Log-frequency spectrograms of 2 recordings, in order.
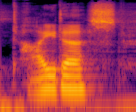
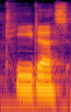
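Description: First: The first syllable sounds like 'tide'. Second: The first syllable does not sound like 'tide'. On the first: The speaker calls it right. "it's Tidus" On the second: The speaker calls it wrong. "some people say it's pronounced Tidus"

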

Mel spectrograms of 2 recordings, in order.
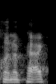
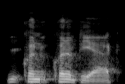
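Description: First: Some sounds of the name are left out. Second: All sounds of the name are pronounced. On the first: The speaker calls it wrong. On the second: The speaker calls it right.

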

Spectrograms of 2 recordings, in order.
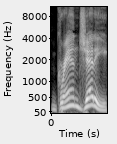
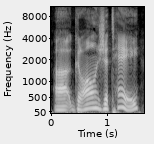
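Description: First: The words get an anglicized, English-like pronunciation. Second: The words get a French pronunciation. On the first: "or as DW says" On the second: "all the French pronunciations of"

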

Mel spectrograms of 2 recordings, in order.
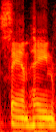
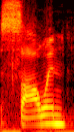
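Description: First: The word is pronounced the way it is spelled. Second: The word gets its older Celtic pronunciation. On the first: "I pronounced it Samhain for the longest time because that's how it's spelled" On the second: "I would have never thought that you would pronounce it Samhain, but it being an ancient Celtic holiday"

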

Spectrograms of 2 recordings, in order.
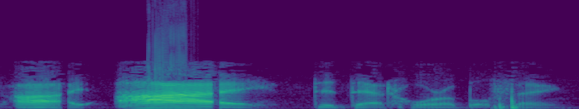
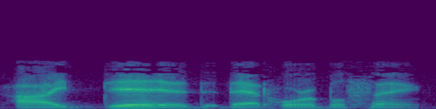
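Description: First: The stress falls on "I". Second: The stress falls on "did" and "thing". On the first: The fault lies in the person (shame). "the emphasis is on the word I" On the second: The fault lies in the action (guilt). "the emphasis is on the words "did" and "thing.""

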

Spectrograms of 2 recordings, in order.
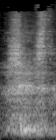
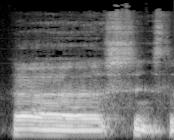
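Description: First: It is spoken in a whisper. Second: It is spoken in a normal voice.

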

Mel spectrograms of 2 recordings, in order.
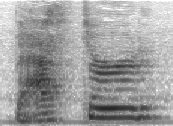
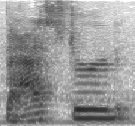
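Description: First: The word is said in a high, feminine-sounding voice. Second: The word is said in a normal, ordinary voice. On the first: This mimics how someone else botched the word. The speaker calls it wrong. "he said, like, bastard instead of bastard" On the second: This is how the word should be said. The speaker calls it right. "instead of bastard"

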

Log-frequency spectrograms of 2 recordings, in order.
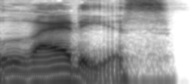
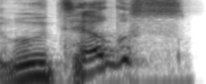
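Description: First: The name begins with a short 'La' sound. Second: The name begins with a long 'Lou' sound. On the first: The speaker calls it right. "Loutilious is pronounced Latius" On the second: The speaker calls it wrong.

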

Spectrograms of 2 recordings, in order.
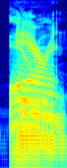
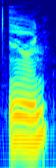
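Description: First: The name is said with a plain voice. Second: The name is said with a nasal voice.

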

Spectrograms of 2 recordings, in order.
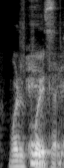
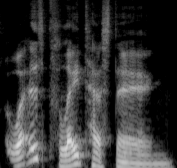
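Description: First: It is said flatly without a questioning lilt. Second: It is said in an exaggerated Valley Girl voice. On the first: "You didn't have the inflection for it" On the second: "I'll do a Valley Girl"

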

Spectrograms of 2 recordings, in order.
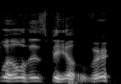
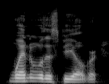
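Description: First: It is said while laughing. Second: It is said without laughing.

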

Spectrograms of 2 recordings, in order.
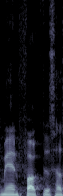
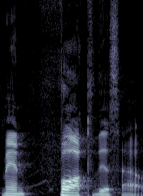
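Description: First: The title is read in a plain, flat way. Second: The title is read with dramatic, exasperated feeling. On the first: The speaker calls it wrong. "I can't just read it like" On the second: The speaker calls it right.

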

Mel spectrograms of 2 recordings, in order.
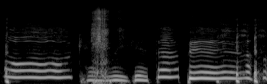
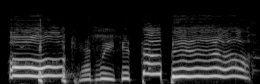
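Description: First: It is said quietly. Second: It is said loudly.

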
